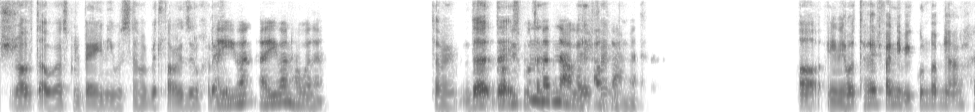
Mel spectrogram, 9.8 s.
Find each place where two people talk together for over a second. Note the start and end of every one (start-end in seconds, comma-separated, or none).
5.0-6.3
